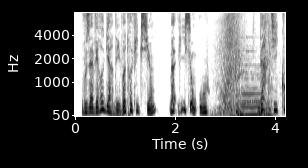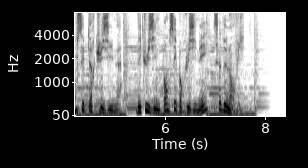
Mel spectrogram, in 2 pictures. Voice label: billboard; DARTY

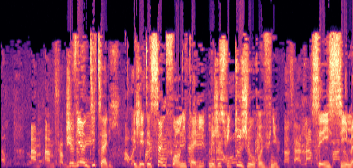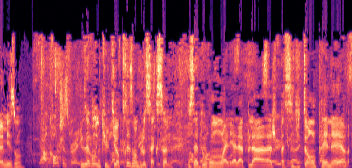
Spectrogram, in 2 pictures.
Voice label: VOICE OVER; L'AUSTRALIE

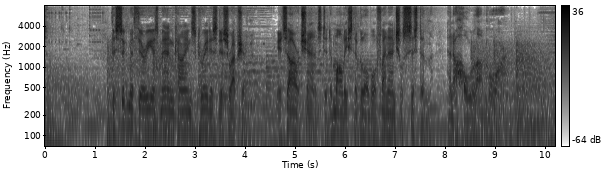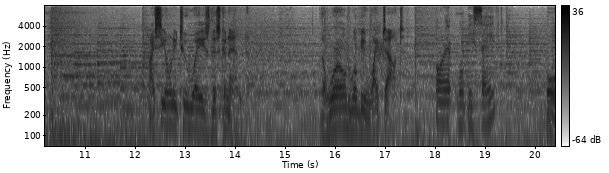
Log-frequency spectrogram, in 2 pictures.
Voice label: Trailer Voice Over; Sigma Theory

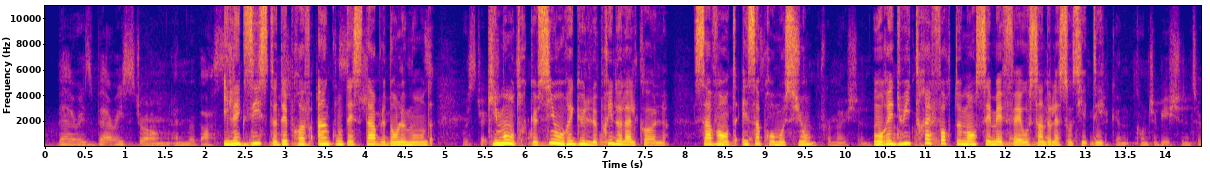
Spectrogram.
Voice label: voice over; ALKOHOL

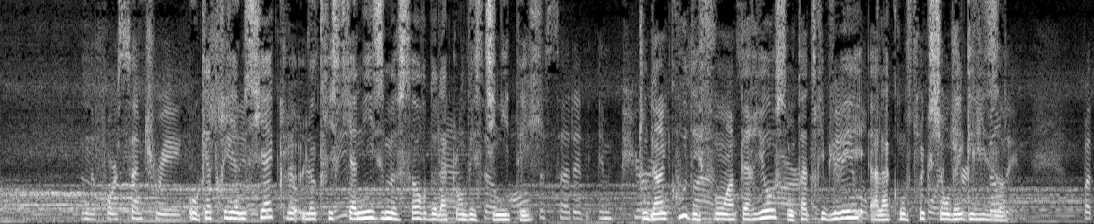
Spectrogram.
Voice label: voice over; arte

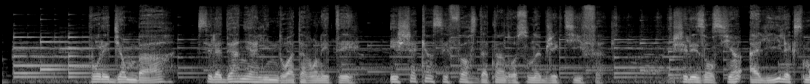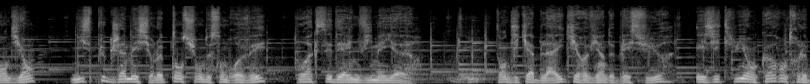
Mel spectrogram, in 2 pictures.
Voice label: NARRATION; FRANCE TELE; DIAMBARS

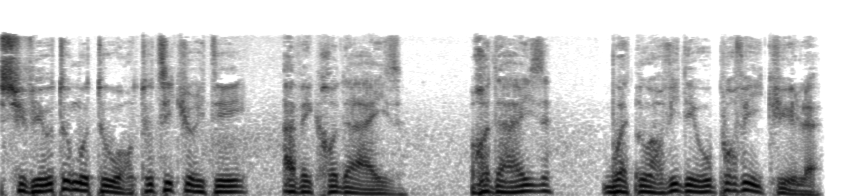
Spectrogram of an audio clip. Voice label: Billboard; Roadeyes; Automoto; TF1

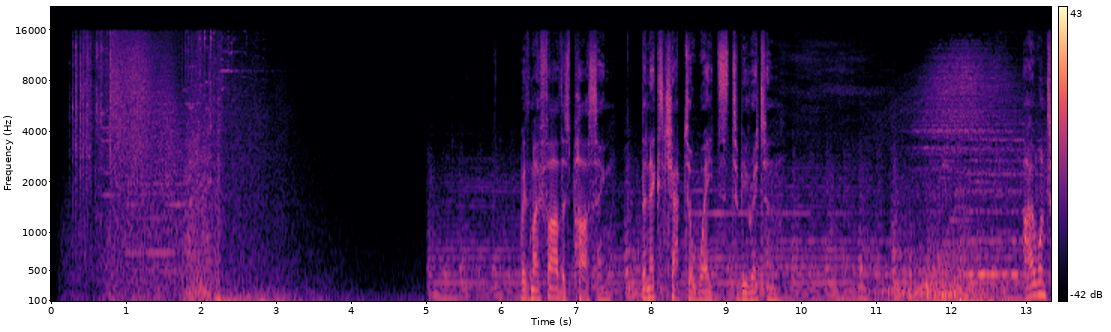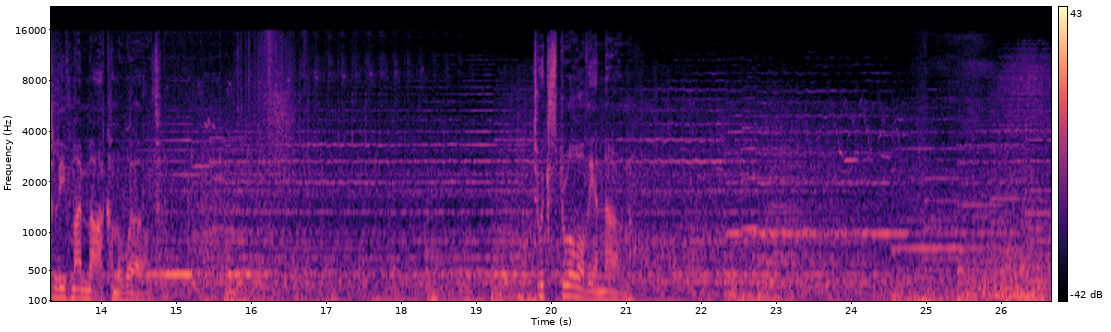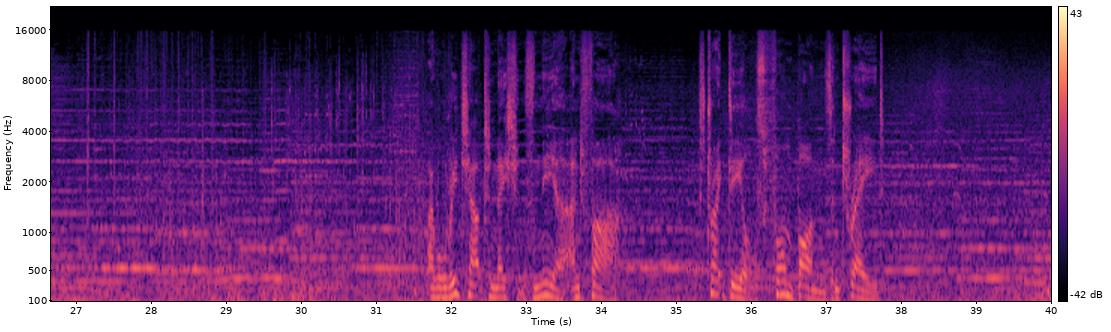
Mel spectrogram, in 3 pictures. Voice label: launch trailer; Anno 1800 Console

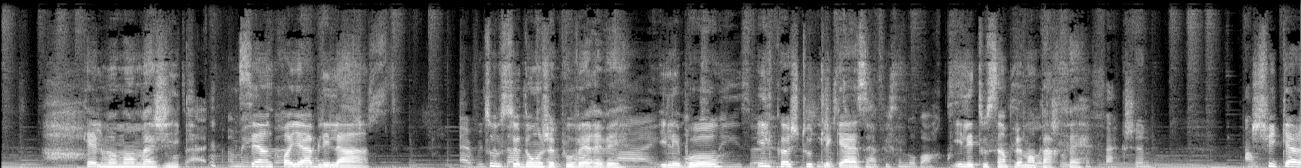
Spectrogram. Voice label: extrait voice over, UK; Catfish UK

